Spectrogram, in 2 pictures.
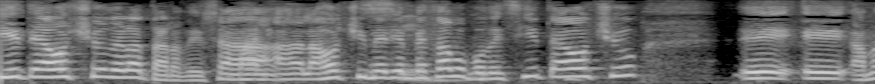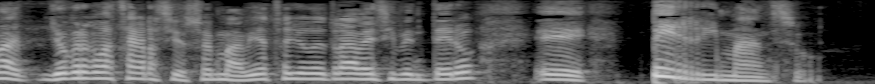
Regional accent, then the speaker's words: Jerez de la Frontera, Andalusia, Spain; soy de Jerez de la Frontera y yo aquí en Madrid yo necesito un ole de todo el público.

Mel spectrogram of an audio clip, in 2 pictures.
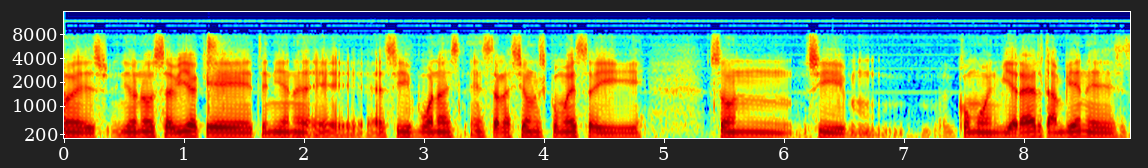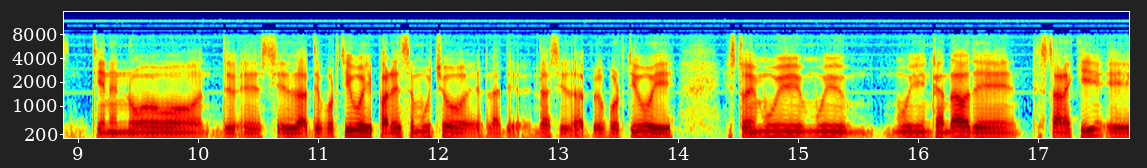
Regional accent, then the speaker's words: Denmark; Spanish is a second language; now in Spain; No, yo no soy un típico danés así nórdico. Yo creo que soy muy más del sur.

